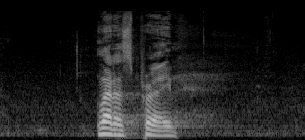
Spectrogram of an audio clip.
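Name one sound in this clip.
A man speaks through a microphone.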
